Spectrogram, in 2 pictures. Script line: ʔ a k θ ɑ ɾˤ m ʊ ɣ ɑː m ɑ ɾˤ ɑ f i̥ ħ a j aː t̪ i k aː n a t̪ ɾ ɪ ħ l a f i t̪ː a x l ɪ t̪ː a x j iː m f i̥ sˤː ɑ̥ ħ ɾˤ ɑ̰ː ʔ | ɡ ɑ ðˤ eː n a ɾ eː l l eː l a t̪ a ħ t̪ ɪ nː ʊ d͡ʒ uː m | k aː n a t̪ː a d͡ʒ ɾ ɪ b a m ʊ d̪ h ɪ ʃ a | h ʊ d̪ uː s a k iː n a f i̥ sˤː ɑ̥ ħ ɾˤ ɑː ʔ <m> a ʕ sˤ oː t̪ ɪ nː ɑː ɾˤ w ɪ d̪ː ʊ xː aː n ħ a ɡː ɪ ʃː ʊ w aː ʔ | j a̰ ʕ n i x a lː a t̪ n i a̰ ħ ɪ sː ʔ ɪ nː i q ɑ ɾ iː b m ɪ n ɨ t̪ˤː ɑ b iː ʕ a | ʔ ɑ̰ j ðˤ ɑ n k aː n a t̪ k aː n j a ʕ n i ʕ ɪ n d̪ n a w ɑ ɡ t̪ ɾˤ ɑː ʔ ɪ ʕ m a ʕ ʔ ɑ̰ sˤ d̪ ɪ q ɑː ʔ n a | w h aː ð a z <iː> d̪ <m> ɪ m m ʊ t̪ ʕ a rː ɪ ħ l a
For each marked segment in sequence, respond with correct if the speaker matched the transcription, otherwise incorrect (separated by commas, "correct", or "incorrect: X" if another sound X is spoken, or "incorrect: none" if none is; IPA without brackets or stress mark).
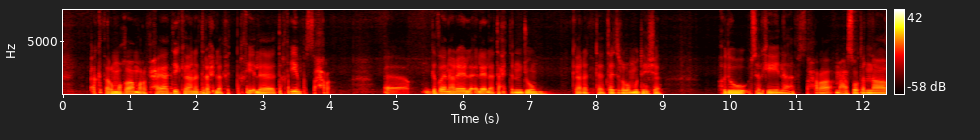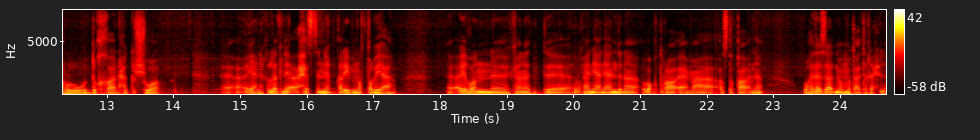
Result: correct, incorrect: aː, correct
